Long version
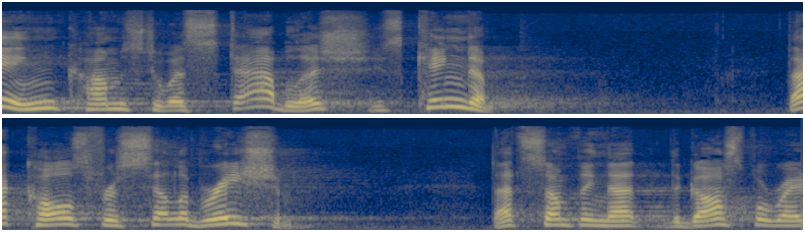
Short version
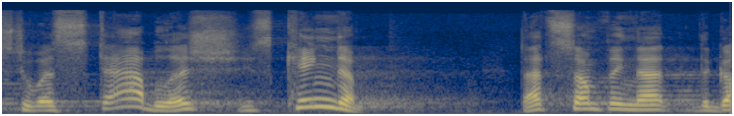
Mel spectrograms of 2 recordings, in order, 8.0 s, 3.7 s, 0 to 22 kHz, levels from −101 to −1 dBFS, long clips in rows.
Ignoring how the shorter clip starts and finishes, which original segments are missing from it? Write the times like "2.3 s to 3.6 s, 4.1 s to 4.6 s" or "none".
3.1 s to 6.3 s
